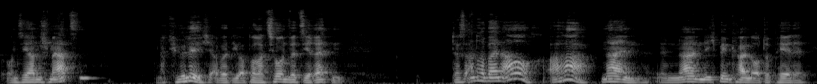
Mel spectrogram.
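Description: A man's voice: fairly low pitch, big pitch swings, normal speed. An actor playing an awkward, evasive, polite married man in a theatrical audio drama, speaking in a hesitant, placating way. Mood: awkwardly placating.

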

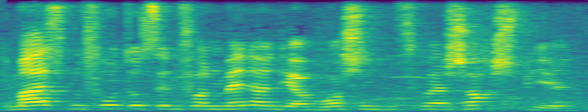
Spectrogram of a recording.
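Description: A woman's voice: fairly high pitch, steady tone, fast talker, background noise, natural voice. A woman playing a composed blonde fashion photographer who speaks in an earnest, matter-of-fact way. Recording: studio radio play with music bed.

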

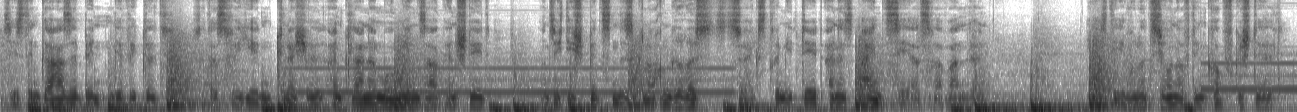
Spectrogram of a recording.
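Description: A man reading a scripted, literary essay as narrator in a measured manner. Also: sits low, level tone. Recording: loud music bed under narration.

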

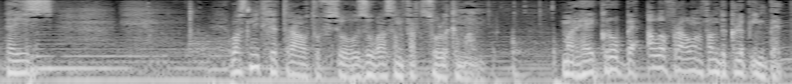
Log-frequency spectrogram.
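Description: A man's voice: mid-range voice, measured pace, creaky, pauses often, over music. A man acting an indignant, defensive middle-aged father under police questioning in a naturalistic radio drama. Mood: bitter.

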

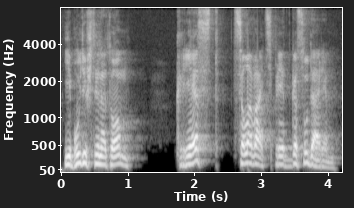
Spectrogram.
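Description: An actor playing a proud, stern old Russian prince in a verse tragedy for audio, declaiming solemnly and with measure. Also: male voice, fairly high pitch, animated, measured pace, dark tone. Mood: challenging, wary.

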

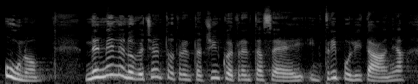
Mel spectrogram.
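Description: A woman's voice: on the high side, big pitch swings, moderate pace, a little mellow. A woman narrator. She reads a scripted stage text in a declamatory, emphatic way, as in documentary theatre.

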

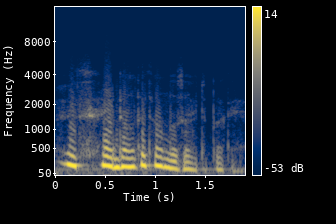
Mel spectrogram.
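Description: An actor playing a self-important, opinionated husband in a radio drama, confiding in listeners in a wordy way and hesitant with strangers. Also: male voice, on the high side, animated, a little fast, slightly rough. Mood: musing, confiding. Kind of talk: radio drama acting with narrated asides. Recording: dull, lo-fi old radio play recording.

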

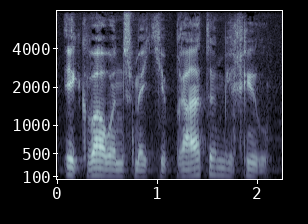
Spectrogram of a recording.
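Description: A man playing a newly activated robot in a science fiction radio play, polite, inquisitive and formal, with measured, deliberate phrasing. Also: medium pitch, steady tone, natural voice.

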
